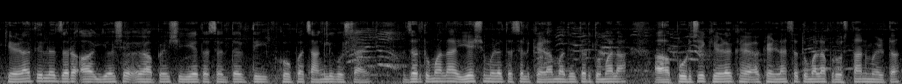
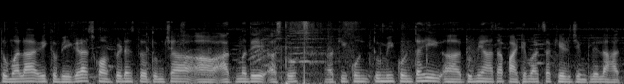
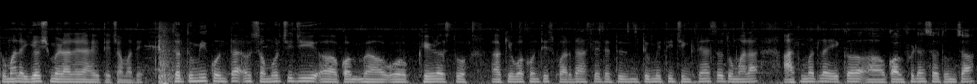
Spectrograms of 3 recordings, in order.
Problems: constant background noise, continuous background conversations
